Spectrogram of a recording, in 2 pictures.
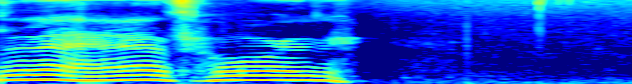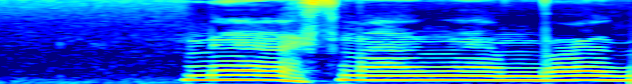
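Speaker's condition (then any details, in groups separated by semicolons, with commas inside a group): ALS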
